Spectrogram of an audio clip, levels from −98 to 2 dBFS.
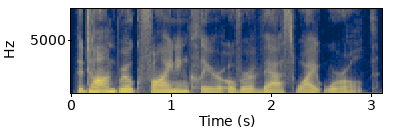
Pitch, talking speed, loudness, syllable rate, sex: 190 Hz, 210 wpm, -18 LUFS, 5.0 syllables/s, female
